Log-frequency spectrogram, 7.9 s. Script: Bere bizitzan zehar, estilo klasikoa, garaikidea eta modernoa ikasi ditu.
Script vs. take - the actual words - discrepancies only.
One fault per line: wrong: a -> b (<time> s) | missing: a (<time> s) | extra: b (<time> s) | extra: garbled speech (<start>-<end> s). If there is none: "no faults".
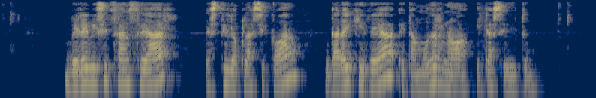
no faults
